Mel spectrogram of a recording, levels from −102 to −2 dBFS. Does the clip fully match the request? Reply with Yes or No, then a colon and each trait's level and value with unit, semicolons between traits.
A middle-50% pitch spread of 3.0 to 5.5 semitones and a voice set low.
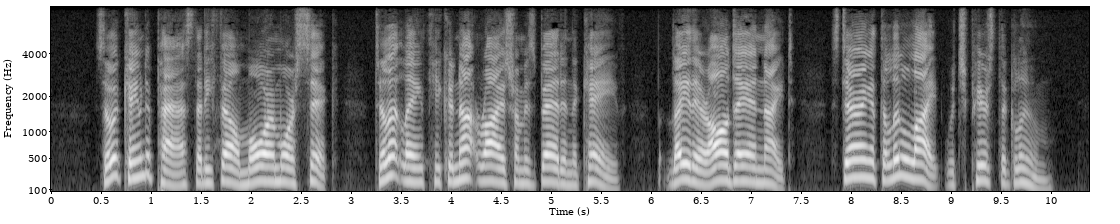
No: average, 3.6 semitones; medium, 185 Hz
